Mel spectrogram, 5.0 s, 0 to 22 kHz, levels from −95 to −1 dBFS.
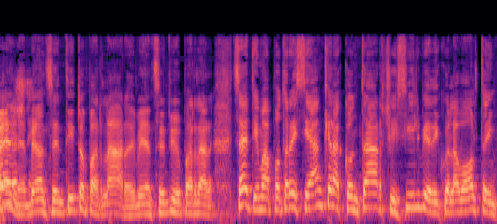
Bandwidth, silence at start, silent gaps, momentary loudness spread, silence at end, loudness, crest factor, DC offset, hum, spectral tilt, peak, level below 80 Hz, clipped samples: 12.5 kHz; 0 s; none; 3 LU; 0 s; -20 LUFS; 16 dB; under 0.1%; none; -4.5 dB/octave; -4 dBFS; -54 dBFS; under 0.1%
